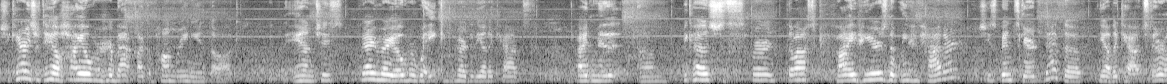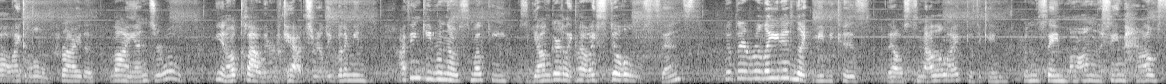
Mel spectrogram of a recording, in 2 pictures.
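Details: Adult woman with facioscapulohumeral muscular dystrophy, on ventilator via tracheostomy with ventilator noise; slurred words, sounds out of breath, barely able to move mouth or smile. Dysarthria.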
